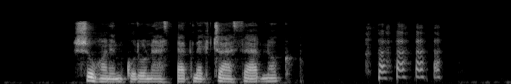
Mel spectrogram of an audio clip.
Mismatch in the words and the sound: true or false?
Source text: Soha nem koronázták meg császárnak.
true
